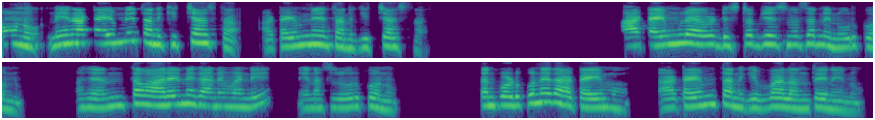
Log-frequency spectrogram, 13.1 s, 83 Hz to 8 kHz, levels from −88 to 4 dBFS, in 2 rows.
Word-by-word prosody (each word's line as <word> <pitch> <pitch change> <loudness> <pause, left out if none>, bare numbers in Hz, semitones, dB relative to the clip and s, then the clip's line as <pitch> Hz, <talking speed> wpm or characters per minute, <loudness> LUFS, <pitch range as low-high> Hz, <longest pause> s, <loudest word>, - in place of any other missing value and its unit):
అవును. 255 -3 0 0.2
నేను 275 +3 +4
ఆ - - -7
టైమ్‌ని 290 +4 +2
తనకిచ్చేస్తా. 280 +2 +1 0.2
ఆ - - -5
టైమ్‌ని 235 +5 +2
నేను 250 -2 +1
తనకిచ్చేస్తా. 205 +2 -4 1.6
ఆ - - +7
టైంలో 265 +4 +6
ఎవరు 260 0 -1
డిస్టర్బ్ 240 +2 -3
చేసినా 250 -1 -1
సరే 270 -1 -1
నేనూరుకోను. 210 -5 -5 0.5
అదెంత 210 +5 -4
వారైనా 255 +3 +4
గానివ్వండి 220 0 -2 0.3
నేనసలు 195 +1 -6
ఊరుకోను. 215 -5 -5 0.7
తను 235 0 +2
పడుకునేది 290 +5 +2
ఆ - - +2
టైము. 200 -1 +2 0.4
ఆ - - +1
టైం 225 +2 +4
తనకివ్వాలంతే 200 -2 0
నేను. 160 -3 -8
230 Hz, 135 wpm, -23 LUFS, 205-260 Hz, 1.6 s, ఆ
